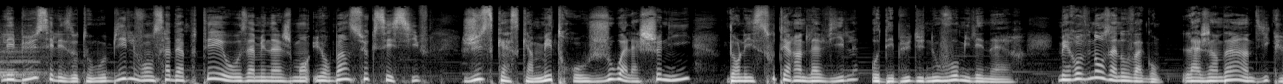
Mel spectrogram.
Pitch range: 155-220 Hz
